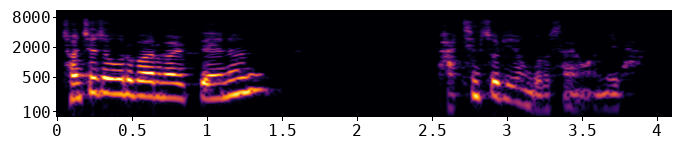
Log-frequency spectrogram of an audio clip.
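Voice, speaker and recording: A man teaching English pronunciation in an online lesson, explaining patiently and repeating example phrases slowly. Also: high voice, very animated, lo-fi sound, crowd noise.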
